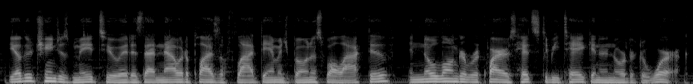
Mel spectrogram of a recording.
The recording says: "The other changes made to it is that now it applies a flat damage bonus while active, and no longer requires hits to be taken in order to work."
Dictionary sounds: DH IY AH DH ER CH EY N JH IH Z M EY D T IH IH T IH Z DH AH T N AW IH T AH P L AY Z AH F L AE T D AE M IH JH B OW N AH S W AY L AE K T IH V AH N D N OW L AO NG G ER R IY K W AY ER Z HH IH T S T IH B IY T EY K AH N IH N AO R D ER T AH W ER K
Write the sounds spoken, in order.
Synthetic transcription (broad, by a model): DH IY AH DH ER CH EY N JH IH Z M EY D T IH IH T IH Z DH AH T N AW IH T AH P L AY Z AH F L AE T D AE M IH JH B OW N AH S W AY L AE K T IH V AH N N OW L AO NG G ER R IY K W AY ER Z HH IH T S T IH B IY T EY K AH N IH N AO R D ER T AH W ER K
